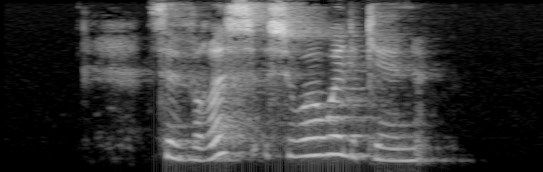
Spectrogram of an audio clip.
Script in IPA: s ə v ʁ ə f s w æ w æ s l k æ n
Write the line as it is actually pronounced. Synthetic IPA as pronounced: θ ə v ʁ ə s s w æ w æ l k æ n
